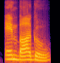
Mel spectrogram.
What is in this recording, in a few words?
"embargo", Indian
